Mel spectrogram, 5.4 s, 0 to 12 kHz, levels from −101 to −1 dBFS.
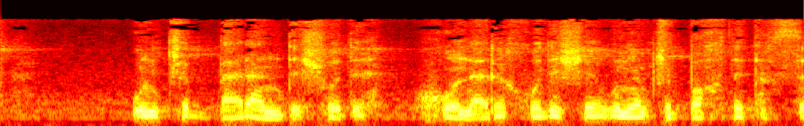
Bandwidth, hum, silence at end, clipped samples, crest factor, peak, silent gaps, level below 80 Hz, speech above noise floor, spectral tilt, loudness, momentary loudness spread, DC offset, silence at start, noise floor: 7.8 kHz; none; 0 s; under 0.1%; 14 dB; -2 dBFS; none; -54 dBFS; 27 dB; -5.5 dB/octave; -16 LUFS; 9 LU; under 0.1%; 0 s; -43 dBFS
